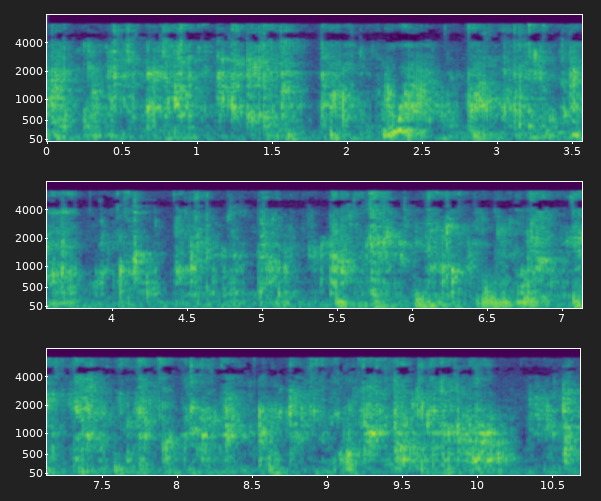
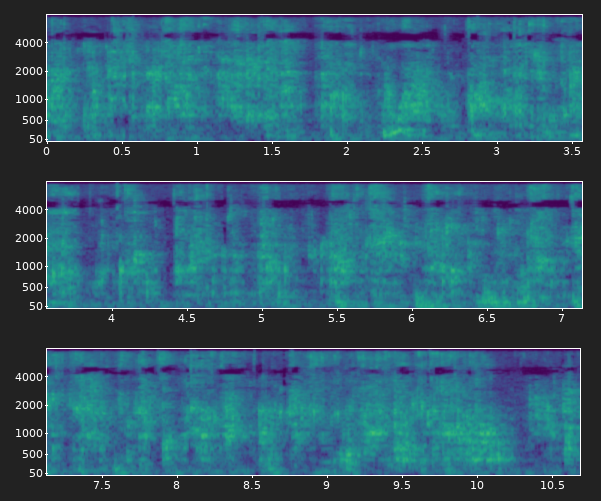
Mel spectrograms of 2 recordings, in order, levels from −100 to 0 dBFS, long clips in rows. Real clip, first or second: second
